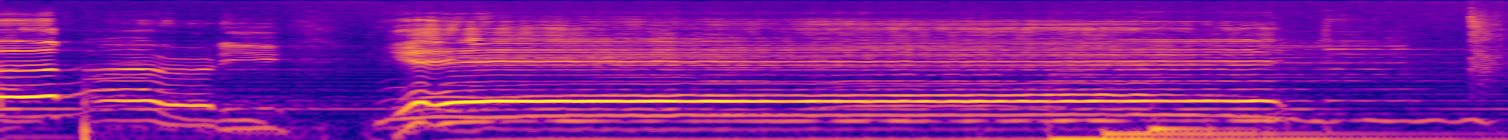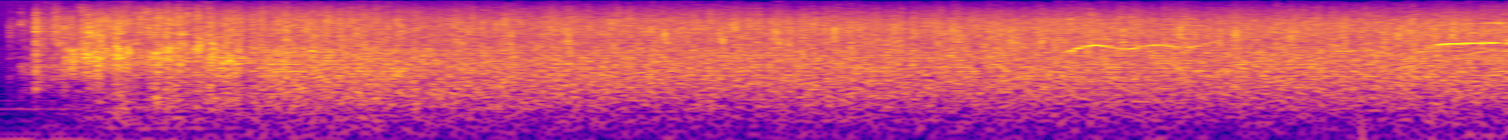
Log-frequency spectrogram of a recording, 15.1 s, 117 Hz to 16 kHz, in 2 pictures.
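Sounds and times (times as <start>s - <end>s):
bluegrass band song: 0.0s - 10.2s
audience applauding: 7.4s - 15.0s.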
